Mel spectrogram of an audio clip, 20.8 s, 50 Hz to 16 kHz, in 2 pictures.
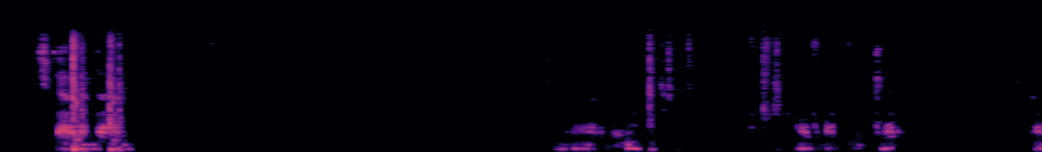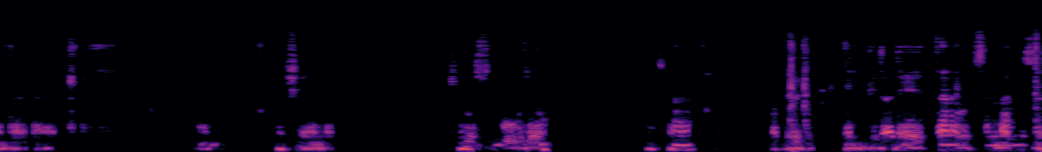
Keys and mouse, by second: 0.7 s, 2.9-5.5 drag, 6.4 a, 7.6 ctrl+r, 9.2-10.6 drag, 10.6 middle click, 13.2 middle click, 15.0 click, 15.9 middle click, 18.3 a, 20.7 a.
